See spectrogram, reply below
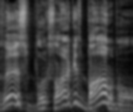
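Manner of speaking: slow, drawling backwoods hillbilly voice. Quoting what Link says on finding an odd rock: Link hillbilly voice. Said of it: "Link's, like, hillbilly voice".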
